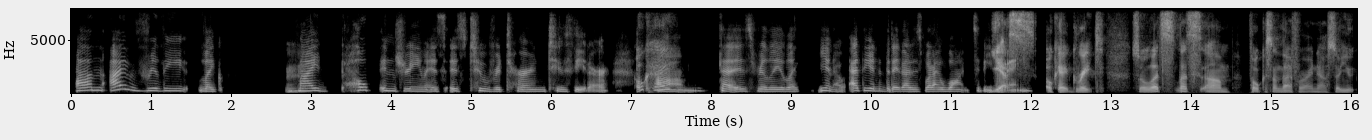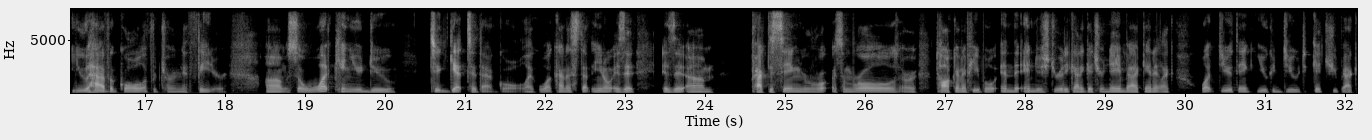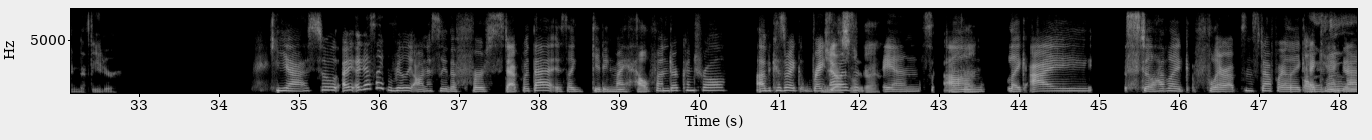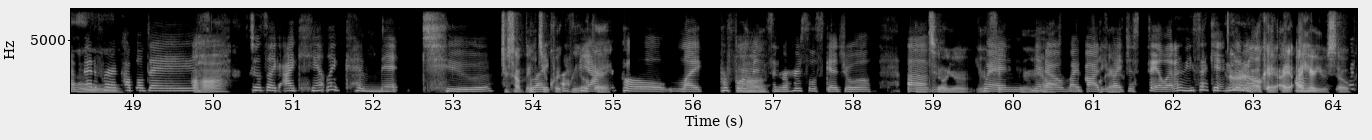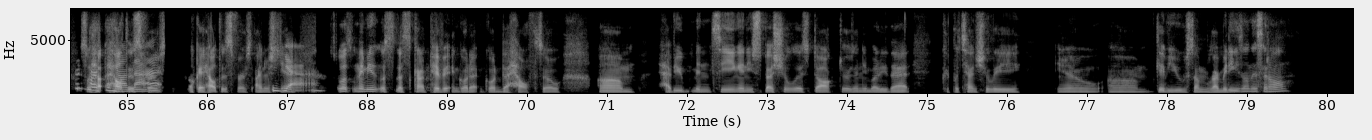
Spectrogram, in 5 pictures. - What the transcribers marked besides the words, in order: tapping; other background noise; laughing while speaking: "at any second"
- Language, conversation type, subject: English, advice, How can I make progress when I feel stuck?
